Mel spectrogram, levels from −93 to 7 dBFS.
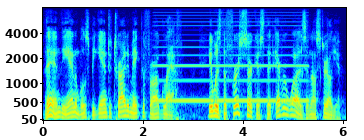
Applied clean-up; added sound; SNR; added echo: none; Organ; 7 dB; reverberation time 0.3 s.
